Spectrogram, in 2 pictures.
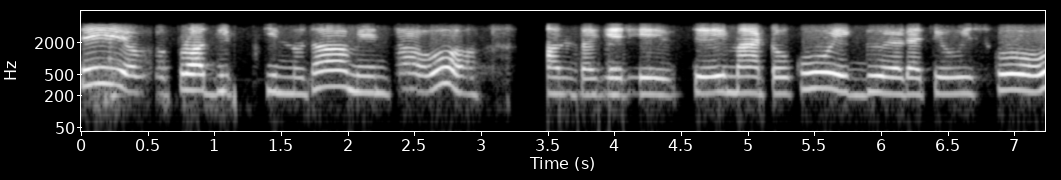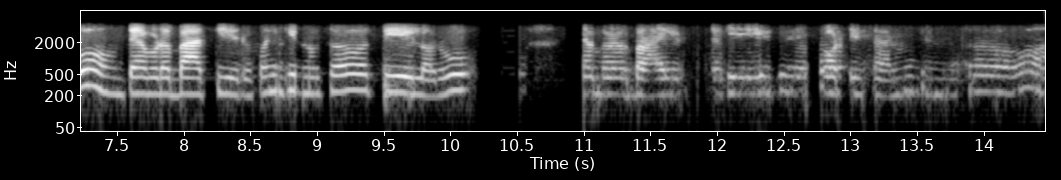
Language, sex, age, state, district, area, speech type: Nepali, female, 18-30, West Bengal, Jalpaiguri, urban, conversation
